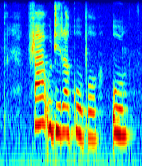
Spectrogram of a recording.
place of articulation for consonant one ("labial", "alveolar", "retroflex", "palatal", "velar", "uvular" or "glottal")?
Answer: labial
